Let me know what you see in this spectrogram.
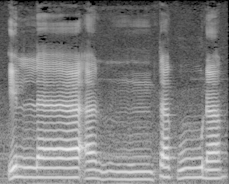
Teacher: نون ساکن کے بعد تا ہے، اس جگہ پہ اخفا کیجیے گا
